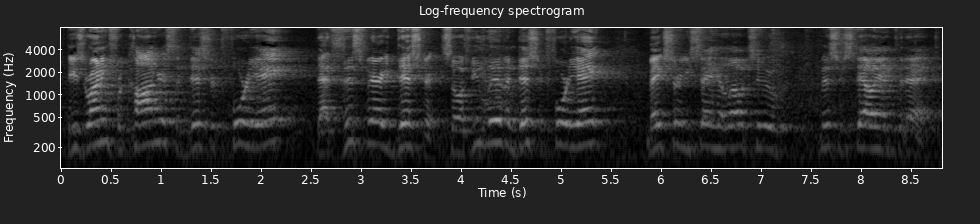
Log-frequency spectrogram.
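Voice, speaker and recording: A man acting as event host, loudly introducing a speaker in a large hotel meeting room. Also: high-pitched, steady tone, normal speed, few pauses. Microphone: far camera. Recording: echoey room, distant mic, faint noise.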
